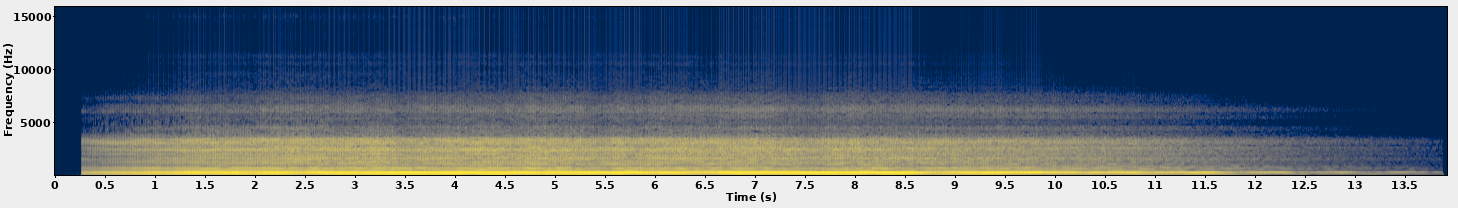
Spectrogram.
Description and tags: SFX drone cafetera
Sonido de cafetera digital en funcionamiento, en un estado estacionario, aprovechando lo momentos de baja intensidad. Se proceso con un ecualizador, aumentando el contenido en baja frecuencia del sonido, además, se añadió una reverberación para modificar la percepción espacio-temporal. En este caso se optó por agregar al sonido capturado una reverberación no tan profunda para darle espacialidad al sonido y por medio del EQ de protools se le añadió más presencia de grabes, para reforzar el concepto de drones implementado por medio de este sonido estacionario.
electrodomesticos, cafetera, Sounds, space, drone, SFX, artificial, cocina, ambient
